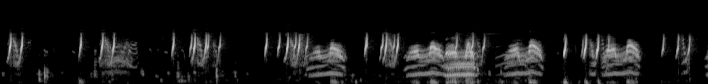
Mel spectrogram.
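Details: Quail lure recording used by hunters: rapid clusters of high, clipped whistled notes mixed with rolling, harmonic, buzzy trills, continuing busily throughout.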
